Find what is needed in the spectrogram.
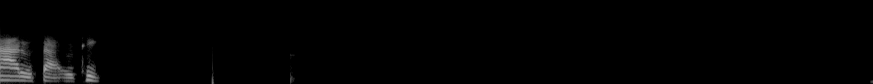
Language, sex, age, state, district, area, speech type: Gujarati, female, 18-30, Gujarat, Valsad, rural, conversation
